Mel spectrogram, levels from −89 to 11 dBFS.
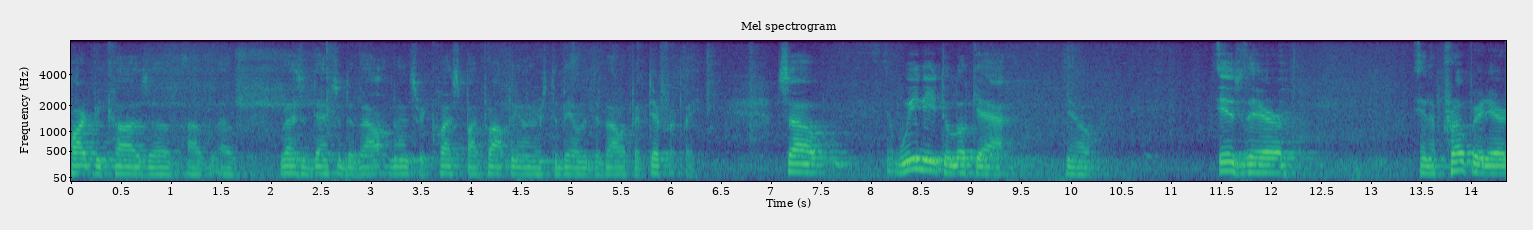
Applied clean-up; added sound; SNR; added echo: none; none; none; none.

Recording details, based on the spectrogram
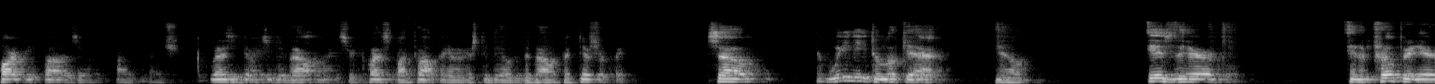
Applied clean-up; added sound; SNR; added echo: neural mask model DeepFilterNet 3.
